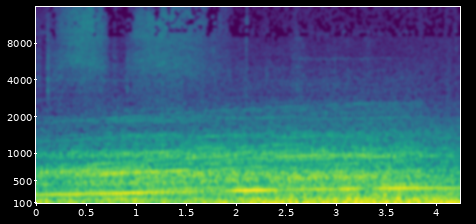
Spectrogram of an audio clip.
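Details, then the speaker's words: 2021 Toyota Mirai Limited hydrogen fuel-cell car pulling away from lights in sport mode: faint rising spaceship-like synthetic tone over road rumble; normal sport-mode sound. "sport mode just sounds weird it sort of sounds like a spaceship so when i take off from these lights i will show you what it sounds like"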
